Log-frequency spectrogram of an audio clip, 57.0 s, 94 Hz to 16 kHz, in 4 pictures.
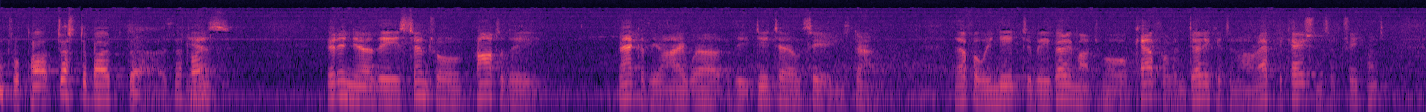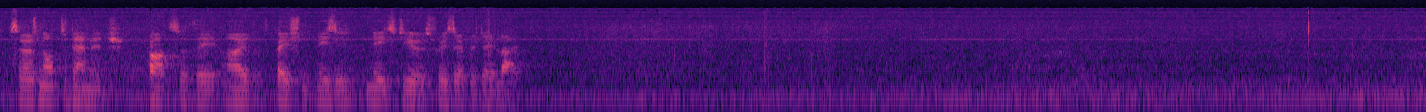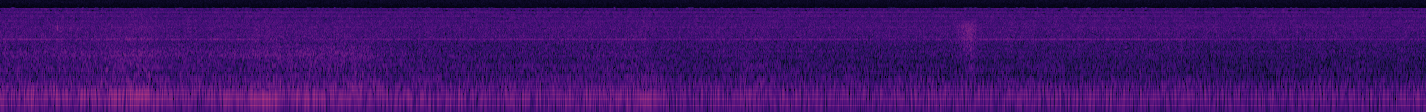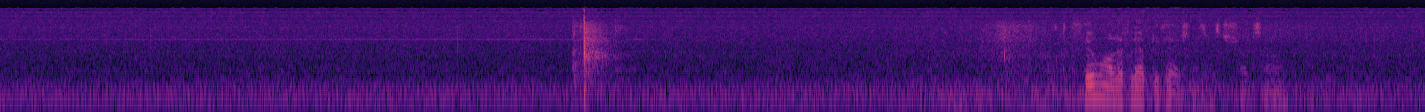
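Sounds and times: steady low hum: 0:00.0 - 0:57.0.

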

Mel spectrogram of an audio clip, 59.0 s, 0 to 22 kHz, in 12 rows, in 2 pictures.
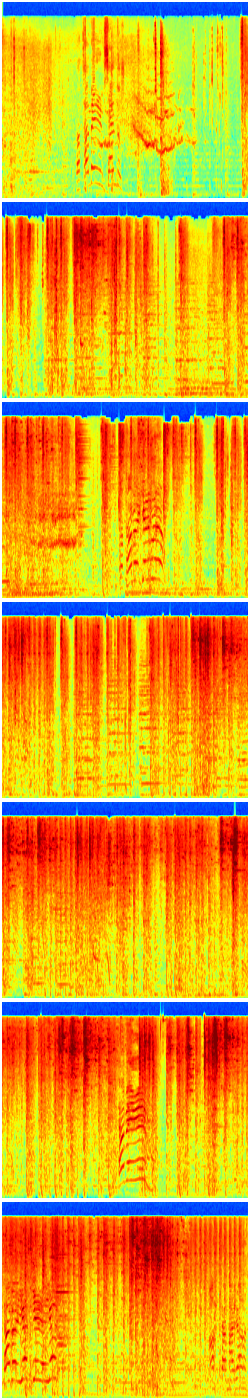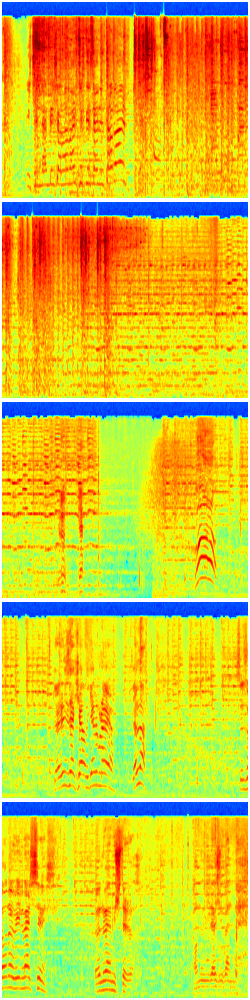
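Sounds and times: dramatic music score: 0:00.0 - 0:59.0
rapid gunfire: 0:13.6 - 0:34.7, 0:37.0 - 0:41.6.

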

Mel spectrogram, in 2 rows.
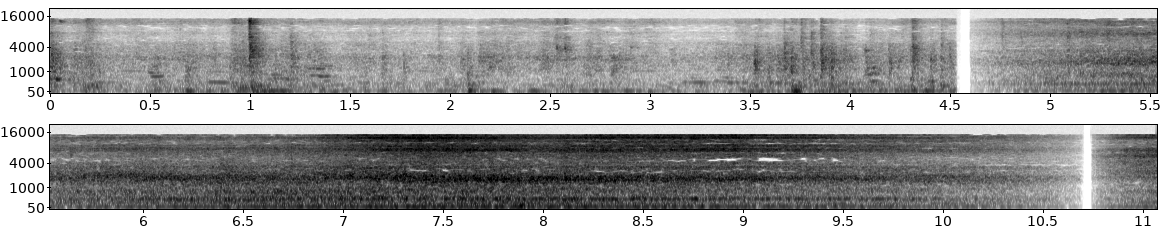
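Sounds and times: aircraft engine rumble: 0:04.6 - 0:10.7.

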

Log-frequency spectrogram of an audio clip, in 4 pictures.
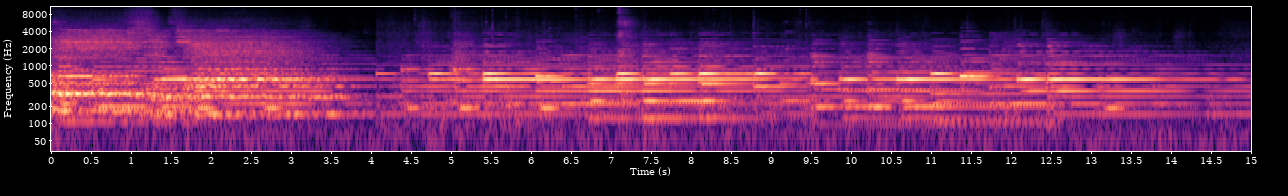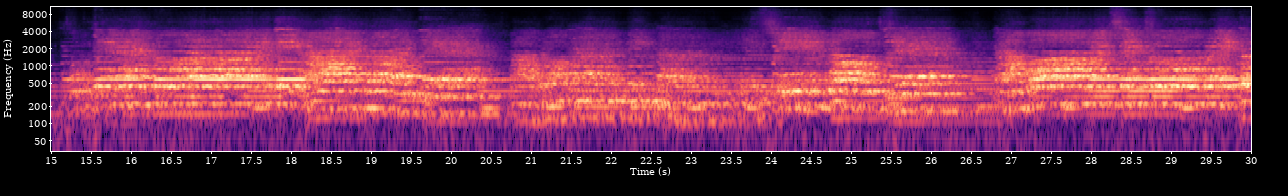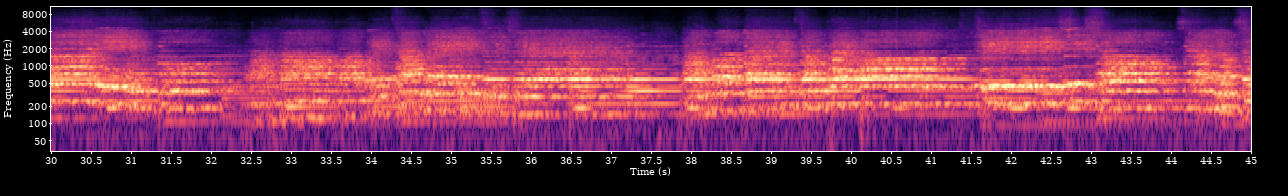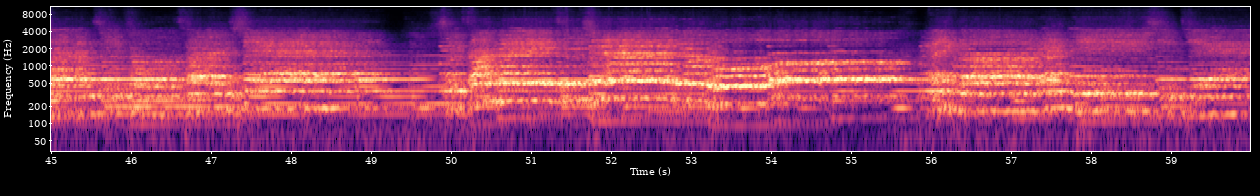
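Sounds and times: choir singing: 0:00.0 - 0:09.2, 0:15.0 - 0:59.9.

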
